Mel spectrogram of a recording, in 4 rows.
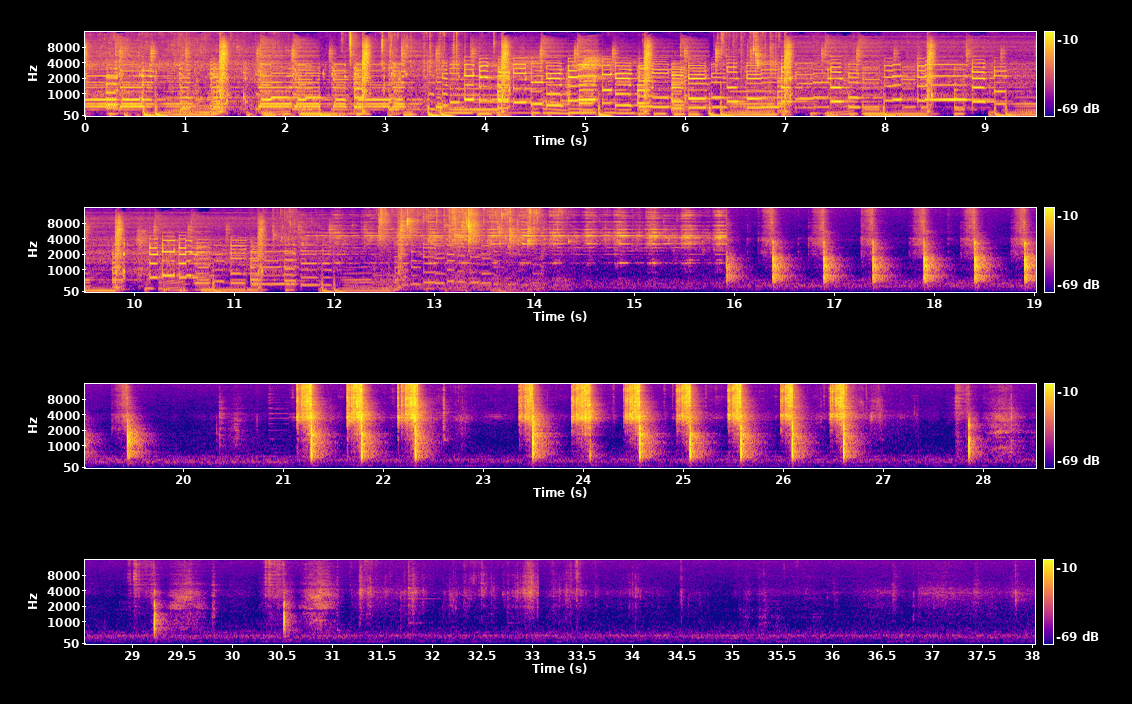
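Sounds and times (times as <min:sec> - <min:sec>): knife chopping on cutting board: 0:16.3 - 0:19.6.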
